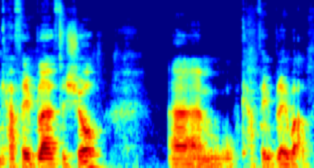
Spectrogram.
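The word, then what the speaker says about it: Café Bleu: blur for sure um Cafe blur BL that's how you say it in French but anyhow thank you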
